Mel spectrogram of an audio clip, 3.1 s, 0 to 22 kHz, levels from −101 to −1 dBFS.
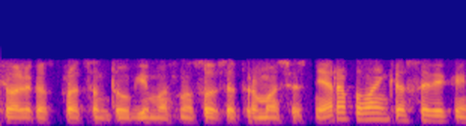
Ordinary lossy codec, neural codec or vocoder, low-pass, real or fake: AAC, 32 kbps; none; 3.6 kHz; real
